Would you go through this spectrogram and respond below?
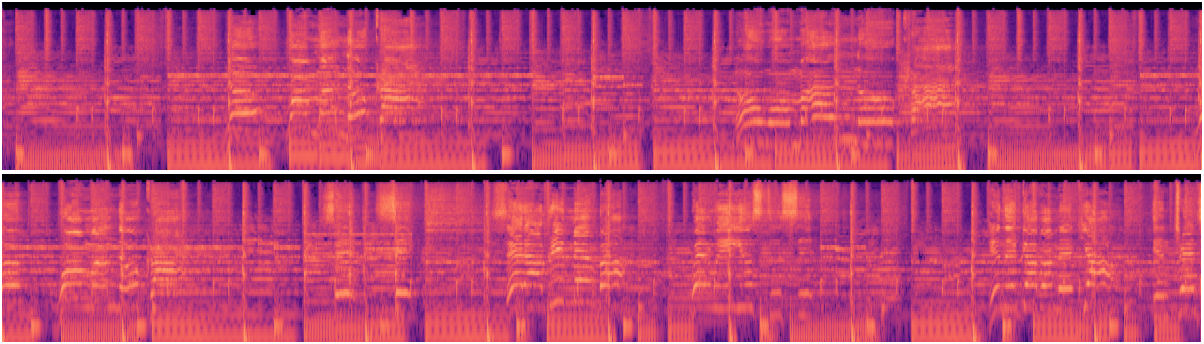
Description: Great Reggae requires Great Bass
